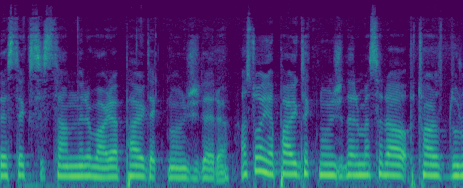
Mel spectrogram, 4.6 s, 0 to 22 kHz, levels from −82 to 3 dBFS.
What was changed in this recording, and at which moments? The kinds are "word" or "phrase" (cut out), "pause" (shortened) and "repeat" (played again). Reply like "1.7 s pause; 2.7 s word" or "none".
1.5 s word; 3.0 s word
